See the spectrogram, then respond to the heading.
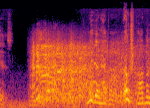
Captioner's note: audience laughs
